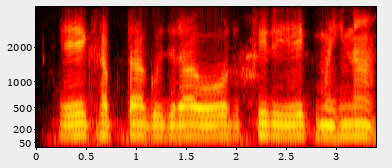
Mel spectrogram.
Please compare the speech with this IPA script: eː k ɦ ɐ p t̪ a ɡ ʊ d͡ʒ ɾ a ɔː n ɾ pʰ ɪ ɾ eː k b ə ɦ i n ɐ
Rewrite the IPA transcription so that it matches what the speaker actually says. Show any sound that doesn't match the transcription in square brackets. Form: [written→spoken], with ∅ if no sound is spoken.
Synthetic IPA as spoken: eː k ɦ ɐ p t̪ a ɡ ʊ d͡ʒ ɾ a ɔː [n→∅] ɾ pʰ ɪ ɾ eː k [b→m] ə ɦ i n [ɐ→a]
